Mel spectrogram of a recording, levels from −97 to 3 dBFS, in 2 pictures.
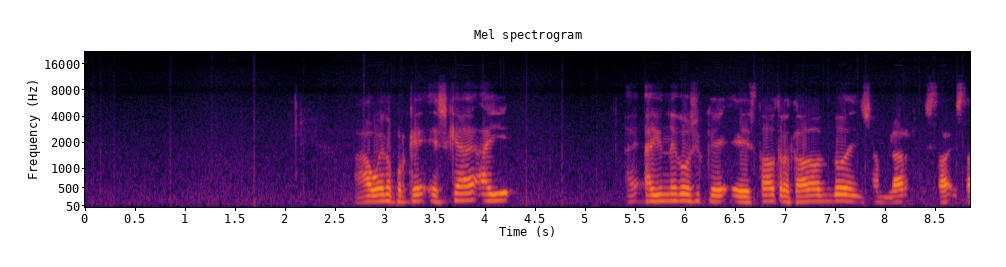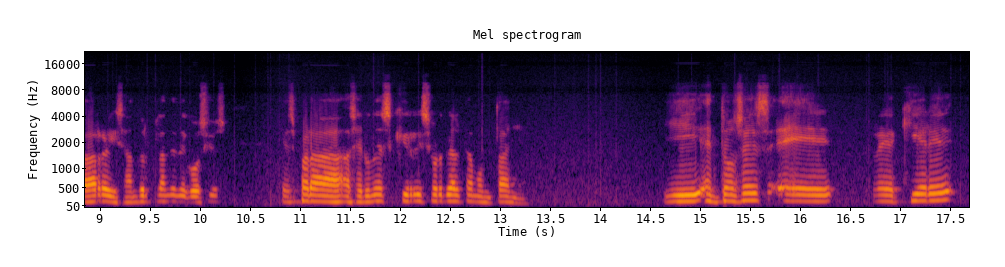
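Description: No dropouts, clicks, distortion or other playback faults are audible anywhere in the recording.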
